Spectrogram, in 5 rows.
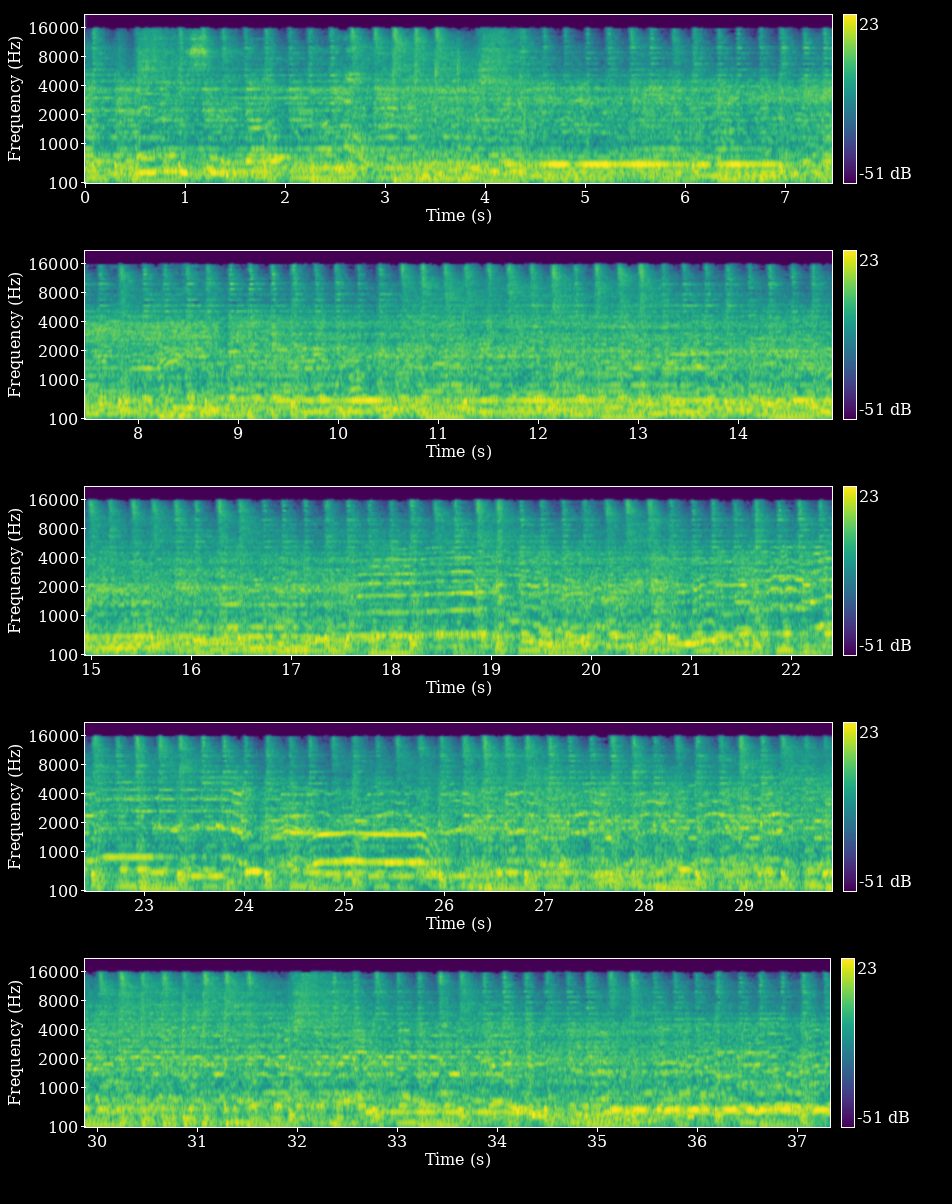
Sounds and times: Music of Latin America: 0:00.0 - 0:37.3.

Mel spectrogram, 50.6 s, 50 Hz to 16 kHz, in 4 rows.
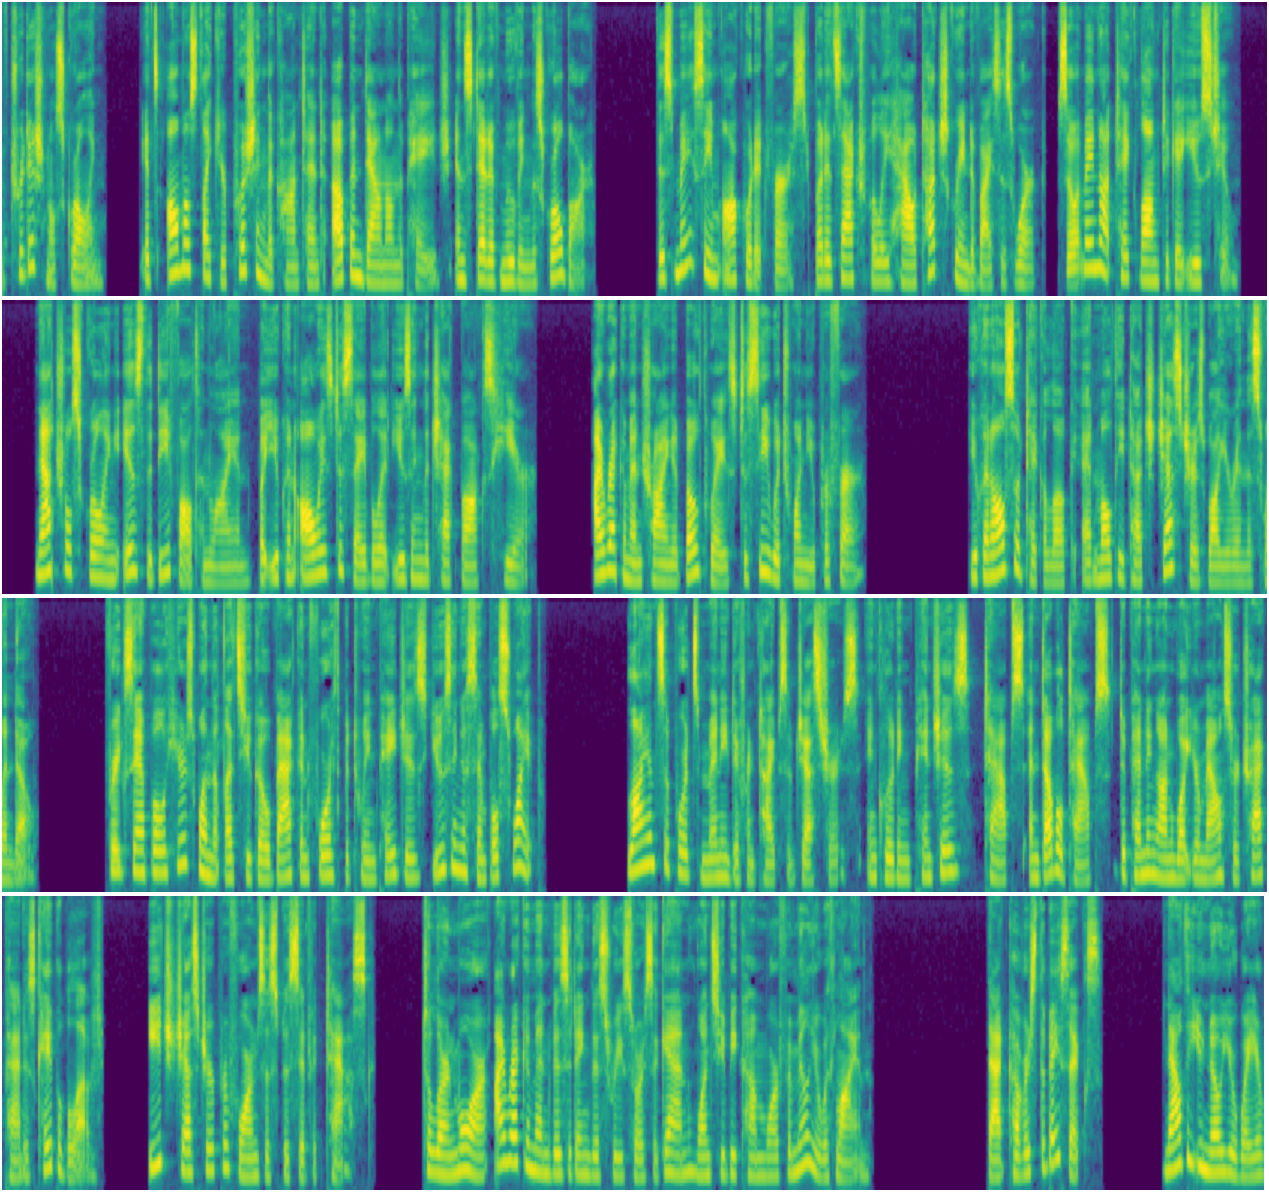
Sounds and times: Speech: 0:00.0 - 0:05.9, 0:06.6 - 0:12.4, 0:13.0 - 0:18.0, 0:18.6 - 0:21.3, 0:22.3 - 0:25.7, 0:26.4 - 0:30.7, 0:31.6 - 0:41.6, 0:42.2 - 0:46.7, 0:47.8 - 0:49.0, 0:49.6 - 0:50.5.

